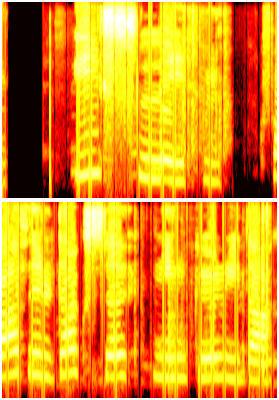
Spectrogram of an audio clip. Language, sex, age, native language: Icelandic, male, 18-19, Polish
